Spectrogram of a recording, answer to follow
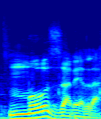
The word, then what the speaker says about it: mozzarella: Se escrever com O e Z, mozzarella. Não posso falar mussarela aqui. Não, está escrito mozzarella, você não vai falar mussarela.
